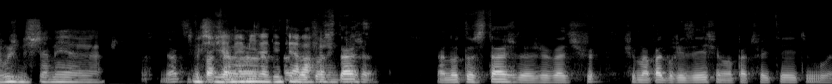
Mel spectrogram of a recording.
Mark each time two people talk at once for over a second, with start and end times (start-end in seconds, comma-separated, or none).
1.9-3.6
